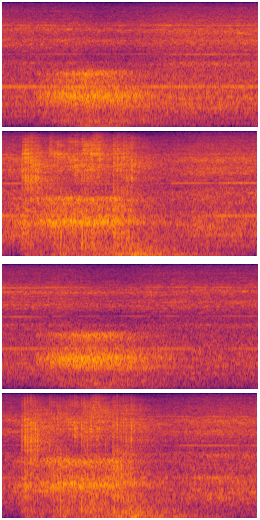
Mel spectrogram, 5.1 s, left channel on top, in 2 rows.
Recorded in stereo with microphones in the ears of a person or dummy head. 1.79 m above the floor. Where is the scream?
I don't hear a scream.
